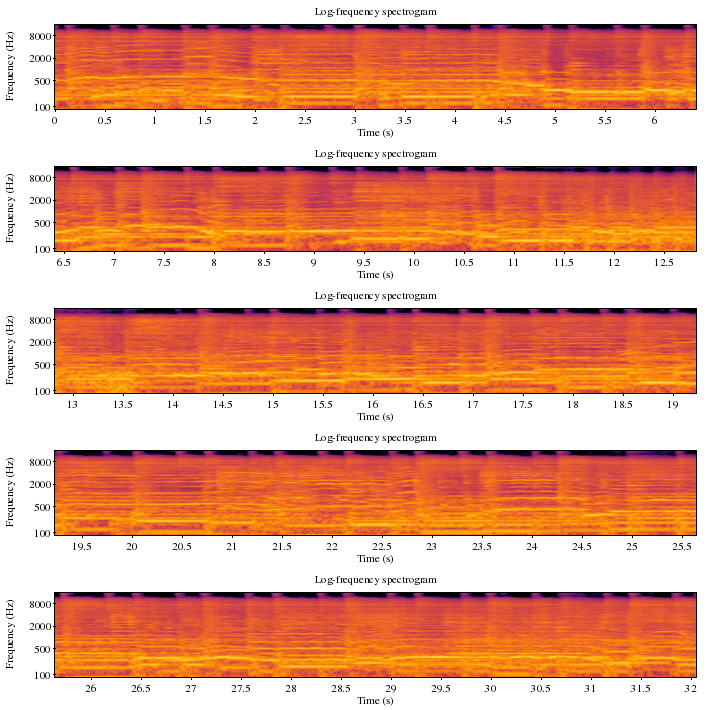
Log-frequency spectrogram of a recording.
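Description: Live rock band with drums, bass, keyboards and electric guitar playing an instrumental passage of a slow ballad, an electric guitar carrying the lead with bent, wavering notes.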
